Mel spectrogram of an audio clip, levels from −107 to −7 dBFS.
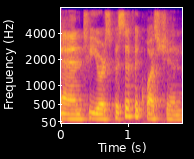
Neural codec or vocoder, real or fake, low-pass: none; real; 7.2 kHz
